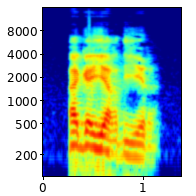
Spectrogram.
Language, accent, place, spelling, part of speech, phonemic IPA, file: French, France, Lyon, agaillardir, verb, /a.ɡa.jaʁ.diʁ/, LL-Q150 (fra)-agaillardir.wav
- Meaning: 1. to render more lively, strong 2. to become more lively, to excite oneself into a frenzy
